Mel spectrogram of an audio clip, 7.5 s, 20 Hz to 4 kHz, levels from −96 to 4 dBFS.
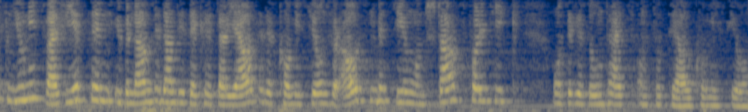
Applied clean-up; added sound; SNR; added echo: none; none; none; reverberation time 0.2 s.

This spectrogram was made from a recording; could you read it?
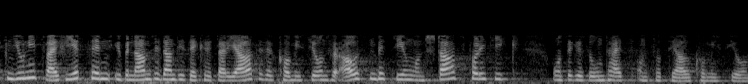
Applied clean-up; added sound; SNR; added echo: none; none; none; none.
